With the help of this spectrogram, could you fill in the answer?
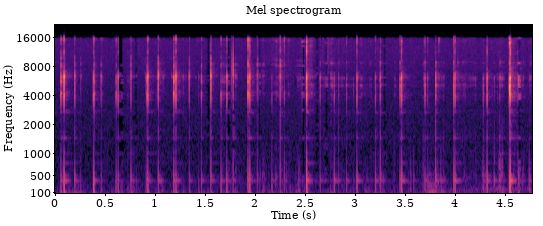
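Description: Long red nails tap and scratch along the body and rim of a green Mountain Dew aluminum soda can, a hollow cylinder held close to the mic. A quick, uneven run of sharp metallic clicks and light scrapes, each with a short hollow ring near 380 Hz and bright, tinny overtones that die away almost instantly.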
